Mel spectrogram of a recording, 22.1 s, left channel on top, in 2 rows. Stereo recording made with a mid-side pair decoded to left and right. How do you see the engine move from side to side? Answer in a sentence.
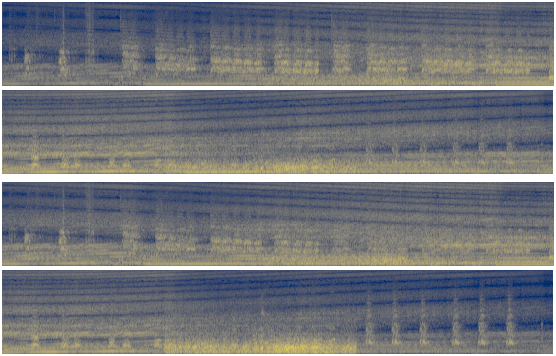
You can hear the engine travel towards the left.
